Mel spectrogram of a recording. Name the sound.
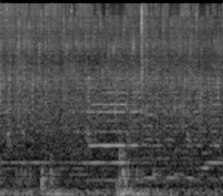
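tomatoes and onions cooking in a pan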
